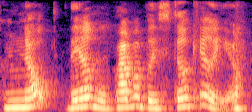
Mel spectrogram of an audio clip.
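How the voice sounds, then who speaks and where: A woman's voice: mid-range voice, unhurried. A woman chatting casually and bluntly as a player in a tabletop roleplaying game. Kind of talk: casual planning chat.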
